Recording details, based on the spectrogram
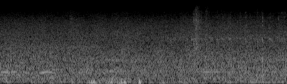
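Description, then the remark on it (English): Water bubbles softly and steadily through a water pipe as someone inhales, a fairly quiet gurgling hiss with a few slightly louder low pops around the middle. No one speaks. “Do you like that bubble or would you like a more of a bubble?”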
